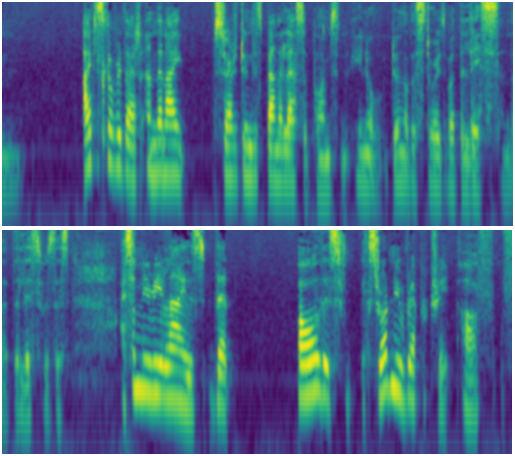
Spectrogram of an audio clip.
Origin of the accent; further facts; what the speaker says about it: West Kerry, Munster, Ireland; moved away; also born or lived in Dublin; When I came to Dublin from West Kerry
